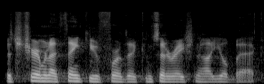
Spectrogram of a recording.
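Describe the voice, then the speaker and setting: A man making formal remarks at a committee hearing, measured in his delivery. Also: mid-range voice, level tone, creaky, a bit bright. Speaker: committee member.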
